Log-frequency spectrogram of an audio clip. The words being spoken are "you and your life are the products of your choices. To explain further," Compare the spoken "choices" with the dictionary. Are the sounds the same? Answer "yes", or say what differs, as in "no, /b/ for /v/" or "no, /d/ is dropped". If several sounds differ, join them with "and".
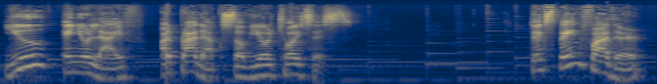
no, /s/ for /z/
